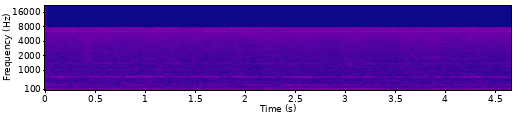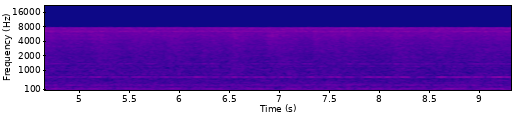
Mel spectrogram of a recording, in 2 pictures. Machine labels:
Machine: fan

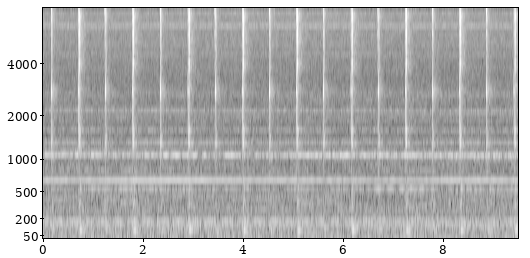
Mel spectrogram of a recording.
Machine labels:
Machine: valve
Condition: normal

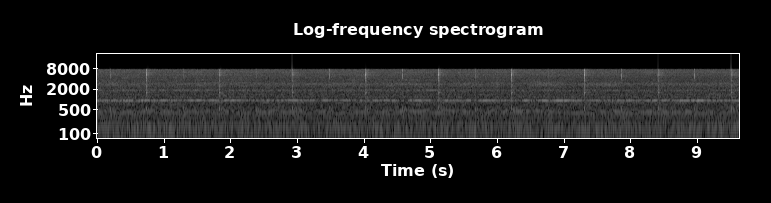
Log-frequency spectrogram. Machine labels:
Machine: valve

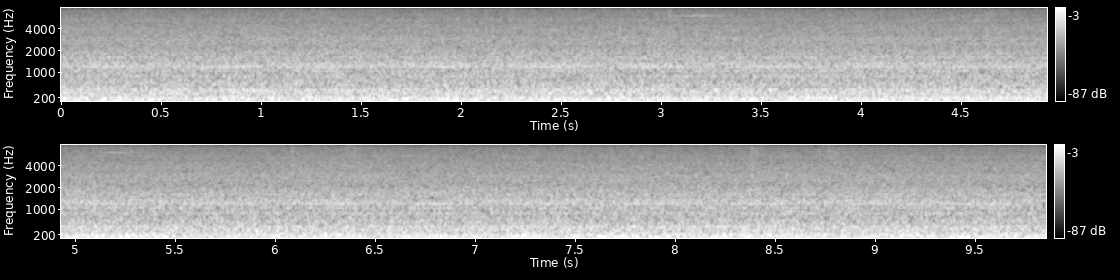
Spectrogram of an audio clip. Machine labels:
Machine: fan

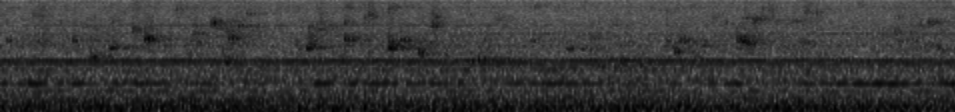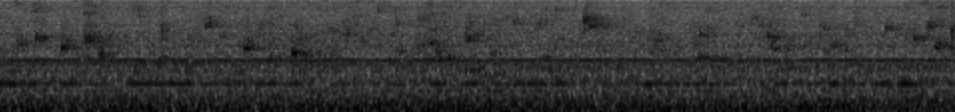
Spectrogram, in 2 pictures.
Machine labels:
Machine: pump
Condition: normal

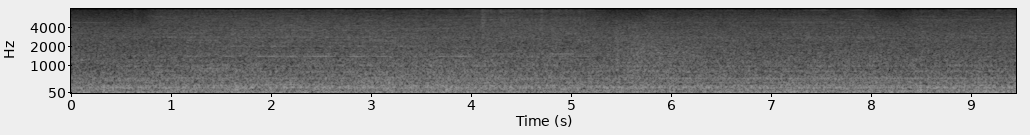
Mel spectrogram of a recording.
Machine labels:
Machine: slide rail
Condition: normal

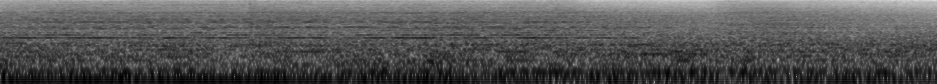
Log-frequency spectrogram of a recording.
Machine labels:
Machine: fan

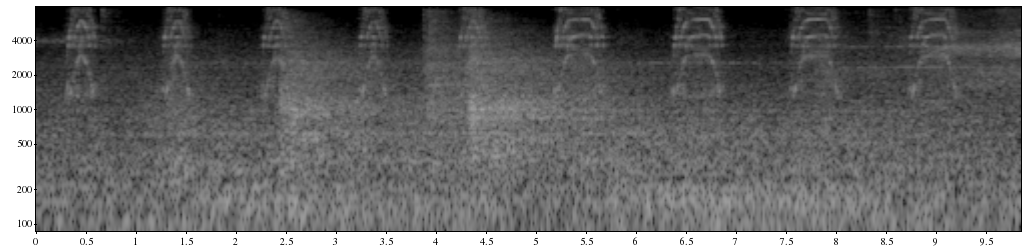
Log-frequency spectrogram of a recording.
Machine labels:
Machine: slide rail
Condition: normal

